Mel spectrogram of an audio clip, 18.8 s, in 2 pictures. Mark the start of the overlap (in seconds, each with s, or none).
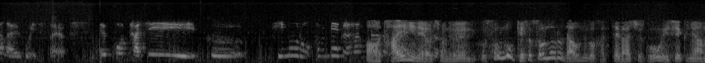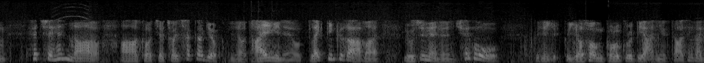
4.9 s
